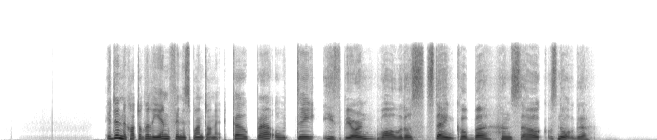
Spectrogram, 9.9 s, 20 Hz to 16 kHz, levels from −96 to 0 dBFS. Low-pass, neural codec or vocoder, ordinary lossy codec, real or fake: 10.8 kHz; codec, 16 kHz in and 24 kHz out, 0.4 kbps, LongCat-Audio-Codec, two codebook decoder; none; fake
